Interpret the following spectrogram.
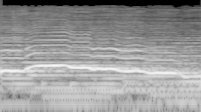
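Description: Slow worship music: a wordless hummed melody held over sustained chords, rising to a held note and then stepping downward through the second half.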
